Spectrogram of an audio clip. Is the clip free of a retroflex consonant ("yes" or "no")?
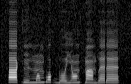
yes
